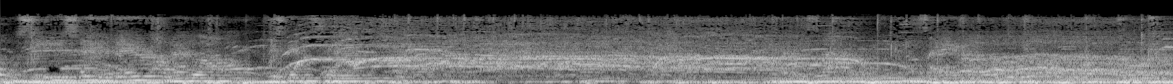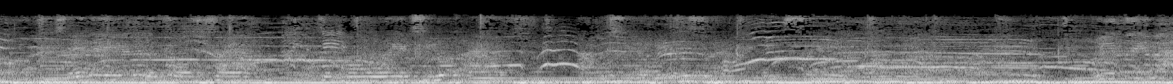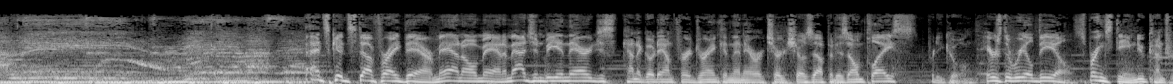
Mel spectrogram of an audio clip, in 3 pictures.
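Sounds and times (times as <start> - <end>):
large concert crowd cheering, whooping and shouting: 0.1 - 26.5
speech: 26.7 - 35.1.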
